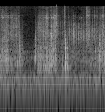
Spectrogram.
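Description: Domino tiles clicking and clacking against one another on a tabletop as they are pushed and gathered up: a quick, irregular run of small hard clicks.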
